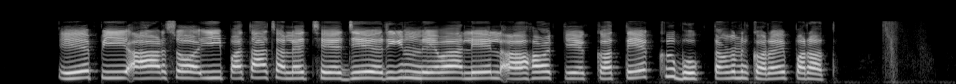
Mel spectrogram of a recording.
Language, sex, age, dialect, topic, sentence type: Maithili, female, 18-24, Eastern / Thethi, banking, statement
